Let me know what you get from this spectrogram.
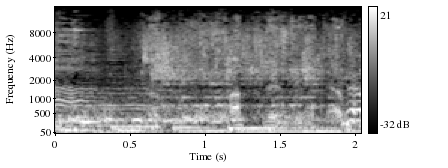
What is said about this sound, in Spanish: Con gran expectación tras la puerta, la espera fue eterna. Hasta que se escuchó el sonido tan característico de la cisterna.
